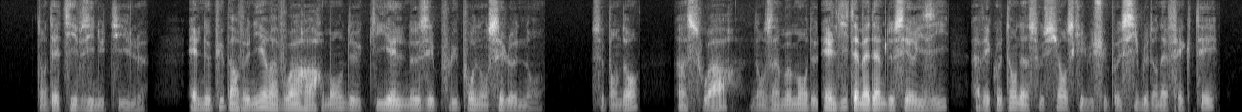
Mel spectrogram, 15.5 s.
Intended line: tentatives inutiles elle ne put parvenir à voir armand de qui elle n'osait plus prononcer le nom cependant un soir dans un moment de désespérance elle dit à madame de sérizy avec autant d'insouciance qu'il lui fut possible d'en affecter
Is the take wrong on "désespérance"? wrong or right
wrong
